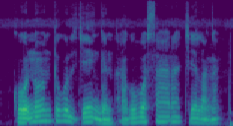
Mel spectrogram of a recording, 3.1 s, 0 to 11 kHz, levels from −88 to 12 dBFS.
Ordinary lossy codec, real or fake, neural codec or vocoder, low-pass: none; fake; vocoder, 22.05 kHz, 80 mel bands, WaveNeXt; none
